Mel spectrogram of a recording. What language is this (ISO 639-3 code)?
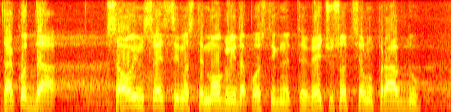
srp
